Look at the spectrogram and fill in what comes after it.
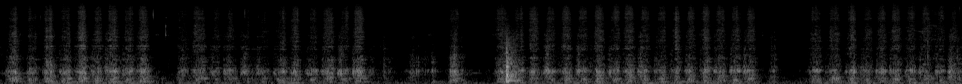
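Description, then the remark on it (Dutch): Steady, rhythmic rasping of citrus peel scraped across a box grater that does not grate it easily, fairly loud, with a few brief pauses between runs of quick strokes and no talking. “Hij laat zich niet zo heel enthousiast raspen, deze.”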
